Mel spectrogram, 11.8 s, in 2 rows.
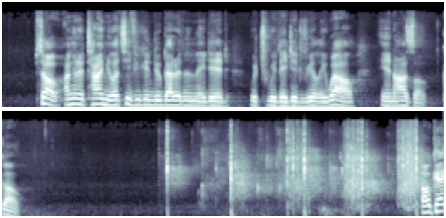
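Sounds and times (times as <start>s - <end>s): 
speech: 0.5s - 6.2s, 11.5s - 11.7s
audience clapping together in rhythm: 8.0s - 11.7s.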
